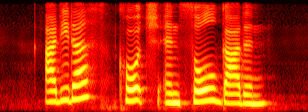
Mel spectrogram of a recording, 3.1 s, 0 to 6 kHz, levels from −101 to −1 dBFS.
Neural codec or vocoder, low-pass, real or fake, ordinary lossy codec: codec, 24 kHz, 1.2 kbps, DualCodec; 5.4 kHz; fake; none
